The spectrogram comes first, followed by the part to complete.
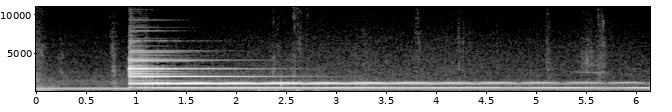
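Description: A new church bell, one of a five-bell ring in E major cast by the ECAT foundry of Mondovì, is struck once about a second in and left to ring, its tone dying away slowly. The hum of a bell struck earlier is still sounding beneath it.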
